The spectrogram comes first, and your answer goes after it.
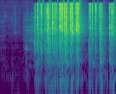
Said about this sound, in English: I'm going to shuffle and see how it shuffles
